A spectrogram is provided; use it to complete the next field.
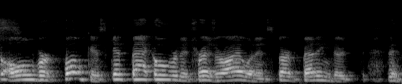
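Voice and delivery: loud, high-pitched, full-on screaming rant. Retelling your reaction when he said he needed twenty-four hours off, retelling own screaming. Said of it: "and I'm screaming at him".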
